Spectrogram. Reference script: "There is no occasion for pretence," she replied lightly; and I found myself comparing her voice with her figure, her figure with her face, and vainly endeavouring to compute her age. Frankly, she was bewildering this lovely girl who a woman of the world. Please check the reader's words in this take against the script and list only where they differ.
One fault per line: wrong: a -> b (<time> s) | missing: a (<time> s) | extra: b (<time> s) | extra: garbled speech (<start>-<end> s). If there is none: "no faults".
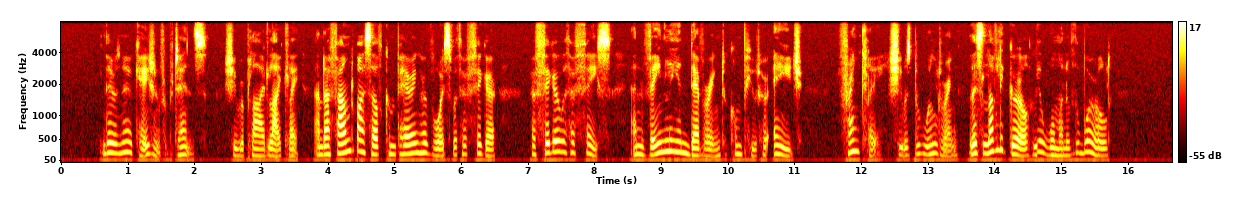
no faults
